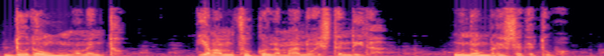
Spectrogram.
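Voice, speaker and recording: An actor playing a bitter, haunted scientist and fugitive, recounting his ordeal in a radio play with theatrical, deliberate pauses. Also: sits low, animated, slight background noise. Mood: tense recounting. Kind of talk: dramatic radio play narration.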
